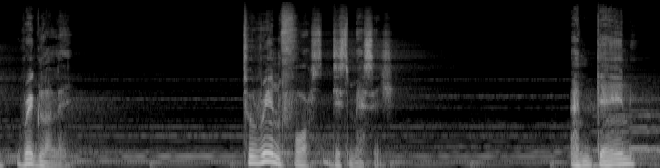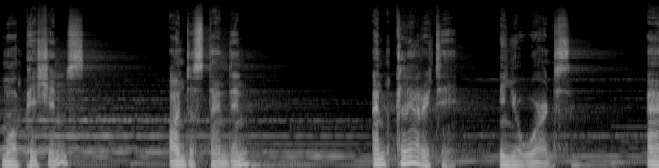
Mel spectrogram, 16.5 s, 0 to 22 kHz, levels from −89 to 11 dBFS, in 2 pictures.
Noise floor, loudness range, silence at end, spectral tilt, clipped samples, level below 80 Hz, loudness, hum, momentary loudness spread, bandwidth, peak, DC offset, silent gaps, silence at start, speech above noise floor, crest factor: -53 dBFS; 4 LU; 0 s; -5 dB/octave; under 0.1%; -48 dBFS; -25 LUFS; none; 24 LU; 18 kHz; -6 dBFS; under 0.1%; none; 0 s; 29 dB; 20 dB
